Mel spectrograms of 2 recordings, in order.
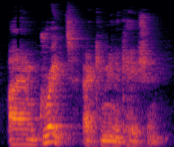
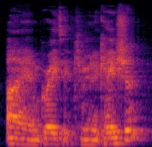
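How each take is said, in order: First: The voice falls at the end. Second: The voice rises at the end.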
